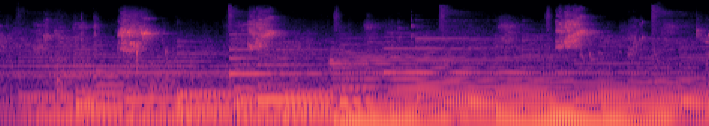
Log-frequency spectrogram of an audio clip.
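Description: Chattering squawks and chirps from a group of African lovebirds feeding on moringa leaves, steady and close, layered over a continuous tonal hum in the background.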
